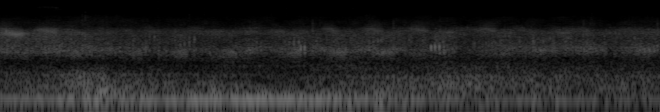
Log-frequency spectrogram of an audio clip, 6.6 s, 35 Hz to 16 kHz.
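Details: Lotus rice paddy frogs on a country road in Echizen, Fukui, Japan, 12 June 2021: busy croaking chorus with scattered louder notes, partly masked by a deep, steady engine-like rumble.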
